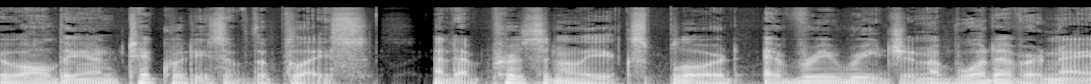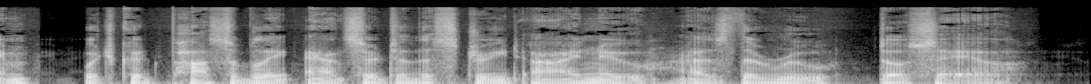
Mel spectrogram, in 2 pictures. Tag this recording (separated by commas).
Speech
